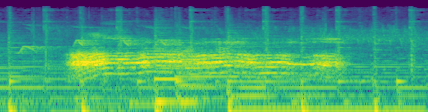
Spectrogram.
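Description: Background music with plucked strings and a regular beat. About a second in, an animal call of about three seconds rises over it, louder than the music.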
